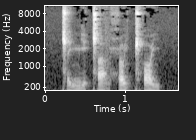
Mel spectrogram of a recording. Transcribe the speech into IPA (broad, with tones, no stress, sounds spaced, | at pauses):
ǁ ɪ˨˦ nʲ e˥˧ ǁ a˨˦ v ħ o˥˧ j ǁʰ ɔ˥˧ j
